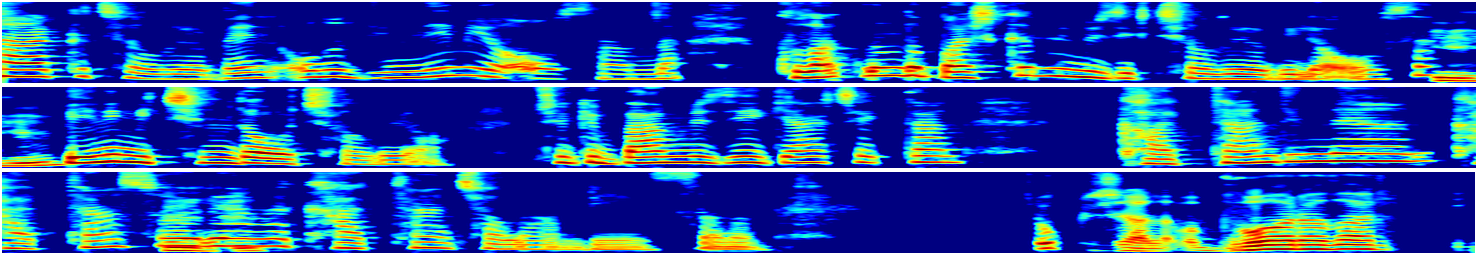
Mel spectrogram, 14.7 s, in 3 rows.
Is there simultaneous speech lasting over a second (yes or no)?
no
